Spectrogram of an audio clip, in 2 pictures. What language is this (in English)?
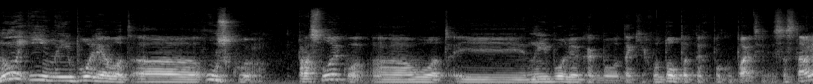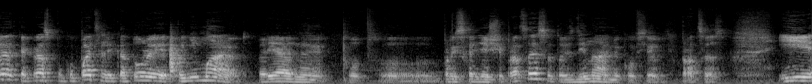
Russian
